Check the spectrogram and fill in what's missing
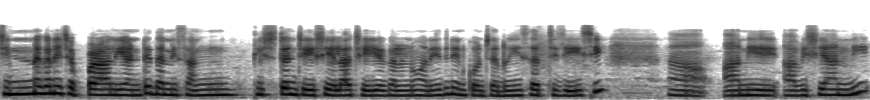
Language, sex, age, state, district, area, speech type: Telugu, female, 30-45, Telangana, Hanamkonda, urban, spontaneous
